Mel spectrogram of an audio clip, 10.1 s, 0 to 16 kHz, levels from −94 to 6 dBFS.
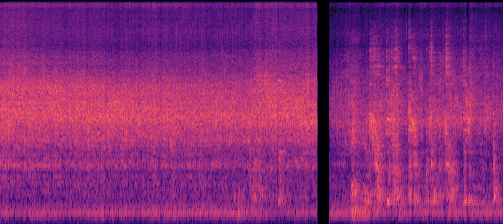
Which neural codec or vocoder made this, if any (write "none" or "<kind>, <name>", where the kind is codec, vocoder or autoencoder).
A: none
